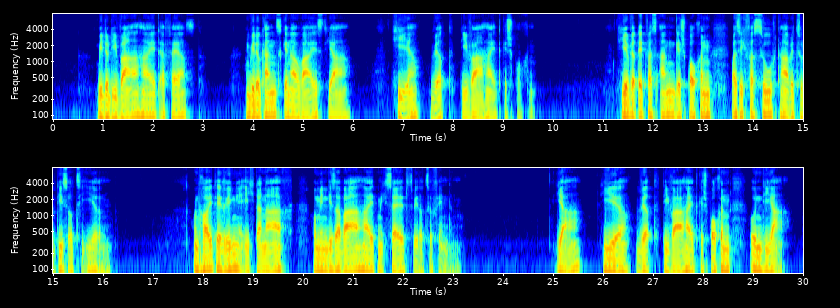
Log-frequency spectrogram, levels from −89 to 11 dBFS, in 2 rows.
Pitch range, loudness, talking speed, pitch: 75-95 Hz, -23 LUFS, 95 wpm, 85 Hz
